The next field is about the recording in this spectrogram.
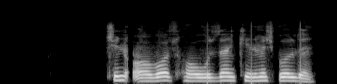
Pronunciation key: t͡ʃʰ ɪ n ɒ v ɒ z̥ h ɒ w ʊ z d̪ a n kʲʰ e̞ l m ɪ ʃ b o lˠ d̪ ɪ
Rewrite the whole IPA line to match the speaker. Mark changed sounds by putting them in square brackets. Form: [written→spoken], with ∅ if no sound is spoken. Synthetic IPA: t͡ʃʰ ɪ n ɒ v ɒ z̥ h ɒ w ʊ z d̪ a n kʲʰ e̞ l m ɪ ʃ b o lˠ d̪ ɪ

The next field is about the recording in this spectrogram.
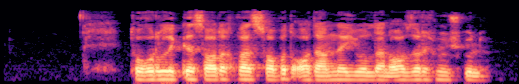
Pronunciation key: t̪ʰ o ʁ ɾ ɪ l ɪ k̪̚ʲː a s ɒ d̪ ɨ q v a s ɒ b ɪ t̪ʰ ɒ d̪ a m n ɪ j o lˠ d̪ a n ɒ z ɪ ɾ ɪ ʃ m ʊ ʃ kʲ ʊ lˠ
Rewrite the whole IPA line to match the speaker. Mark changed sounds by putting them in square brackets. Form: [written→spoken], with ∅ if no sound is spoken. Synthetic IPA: t̪ʰ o ʁ ɾ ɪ l ɪ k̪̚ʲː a s ɒ d̪ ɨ q v a s ɒ b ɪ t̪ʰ ɒ d̪ a m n ɪ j o lˠ d̪ a n ɒ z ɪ ɾ ɪ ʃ m ʊ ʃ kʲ ʊ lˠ

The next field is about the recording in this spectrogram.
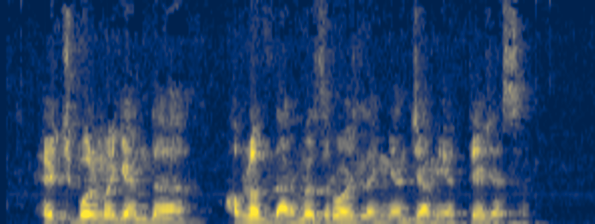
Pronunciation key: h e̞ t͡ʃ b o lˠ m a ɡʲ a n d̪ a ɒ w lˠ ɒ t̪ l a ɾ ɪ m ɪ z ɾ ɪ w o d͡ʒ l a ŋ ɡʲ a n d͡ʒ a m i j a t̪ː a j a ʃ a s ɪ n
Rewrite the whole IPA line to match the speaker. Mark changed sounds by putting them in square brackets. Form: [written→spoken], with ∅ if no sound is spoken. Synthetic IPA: h e̞ t͡ʃ b o lˠ m a ɡʲ a n d̪ a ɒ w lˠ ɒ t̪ l a ɾ ɪ m ɪ z ɾ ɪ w [o→ɒ] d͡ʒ l a ŋ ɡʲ a n d͡ʒ a m i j a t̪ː a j a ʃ a s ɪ n

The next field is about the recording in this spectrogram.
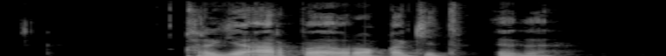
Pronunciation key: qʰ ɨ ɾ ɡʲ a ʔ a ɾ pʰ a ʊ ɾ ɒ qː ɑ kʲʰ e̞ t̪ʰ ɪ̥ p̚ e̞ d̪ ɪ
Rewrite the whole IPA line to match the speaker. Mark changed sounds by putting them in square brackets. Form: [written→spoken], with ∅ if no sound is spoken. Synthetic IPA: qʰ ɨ ɾ ɡʲ a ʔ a ɾ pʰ a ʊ ɾ ɒ qː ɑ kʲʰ e̞ t̪ʰ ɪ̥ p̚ e̞ d̪ ɪ

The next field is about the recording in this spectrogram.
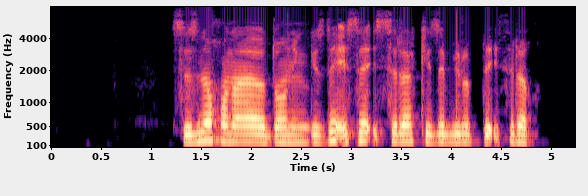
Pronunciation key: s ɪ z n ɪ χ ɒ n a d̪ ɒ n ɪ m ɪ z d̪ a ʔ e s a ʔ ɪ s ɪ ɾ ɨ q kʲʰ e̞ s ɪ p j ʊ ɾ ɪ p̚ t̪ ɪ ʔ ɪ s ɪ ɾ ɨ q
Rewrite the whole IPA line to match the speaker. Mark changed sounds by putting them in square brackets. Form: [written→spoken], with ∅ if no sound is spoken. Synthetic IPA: s ɪ z n ɪ χ ɒ n a d̪ ɒ n ɪ [m→ŋ] ɪ z d̪ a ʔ e s a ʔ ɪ s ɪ ɾ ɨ q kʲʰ e̞ [s→z] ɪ p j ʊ ɾ ɪ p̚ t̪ ɪ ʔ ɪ s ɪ ɾ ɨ q

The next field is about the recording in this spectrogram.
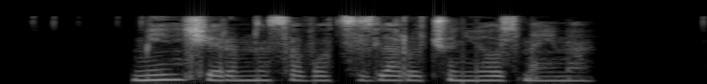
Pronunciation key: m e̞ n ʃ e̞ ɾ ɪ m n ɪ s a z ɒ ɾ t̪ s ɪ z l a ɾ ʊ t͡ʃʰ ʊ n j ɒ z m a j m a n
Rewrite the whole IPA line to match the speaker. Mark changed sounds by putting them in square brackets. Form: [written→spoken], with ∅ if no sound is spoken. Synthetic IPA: m e̞ n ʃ e̞ ɾ ɪ m n ɪ s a [z→v] ɒ [ɾ→∅] t̪ s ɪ z l a ɾ ʊ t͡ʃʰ ʊ n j ɒ z m a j m a n

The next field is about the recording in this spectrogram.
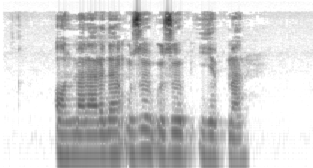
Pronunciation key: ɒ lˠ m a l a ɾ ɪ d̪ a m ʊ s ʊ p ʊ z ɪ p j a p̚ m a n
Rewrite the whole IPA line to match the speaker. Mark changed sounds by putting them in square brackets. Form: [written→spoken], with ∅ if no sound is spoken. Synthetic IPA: ɒ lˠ m a l a ɾ ɪ d̪ a [m→n] ʊ [s→z] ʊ p ʊ z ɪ p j [a→e] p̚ m a n

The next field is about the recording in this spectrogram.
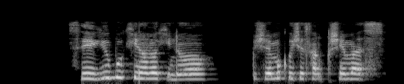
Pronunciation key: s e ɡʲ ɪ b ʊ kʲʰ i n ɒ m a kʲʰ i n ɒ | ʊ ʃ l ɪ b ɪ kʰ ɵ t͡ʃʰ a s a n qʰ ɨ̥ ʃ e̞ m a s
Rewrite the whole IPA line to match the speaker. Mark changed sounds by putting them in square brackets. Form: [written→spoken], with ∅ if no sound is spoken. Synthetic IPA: s e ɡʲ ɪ b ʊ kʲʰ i n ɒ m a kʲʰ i n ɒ | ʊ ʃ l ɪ [b→m] ɪ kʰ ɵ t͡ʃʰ a s a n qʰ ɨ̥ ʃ e̞ m a s

